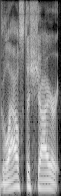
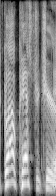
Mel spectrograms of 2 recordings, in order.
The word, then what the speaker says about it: Gloucestershire: The cheese rolling event at Copper's Hill in Gloucestershire, England. – Mm-hmm. – I probably said that wrong. – It's Gloucestershire.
